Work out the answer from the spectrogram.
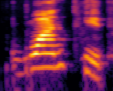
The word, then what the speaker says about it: wanted: fácil, porque de plano, si mi verbo es regular y termina con T, por ejemplo, want, que es querer, entonces yo sé que lleva ed y lo voy a pronunciar wanted.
